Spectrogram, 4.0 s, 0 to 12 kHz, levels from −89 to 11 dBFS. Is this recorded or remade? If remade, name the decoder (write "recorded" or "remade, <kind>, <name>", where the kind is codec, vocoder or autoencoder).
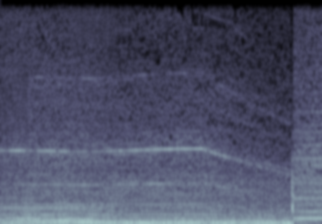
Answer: recorded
